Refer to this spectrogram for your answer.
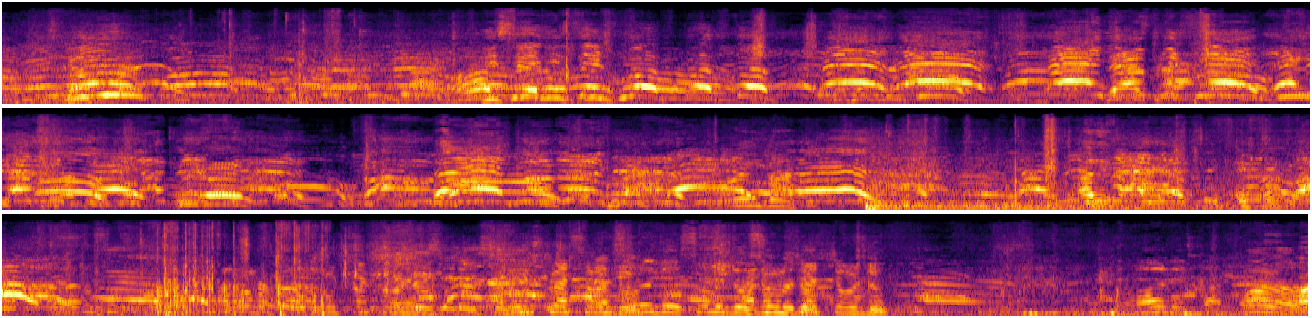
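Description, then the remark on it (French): A dense crowd of many voices shouting and yelling together in a chaotic, continuous roar, like fighters charging, with scattered impacts and clatter mixed into the loud din. “Ça ressemble énormément à des archives de guerre, pas tout à fait, mais la différence avec des extraits sonores qu'on peut trouver sur des fronts de guerre”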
